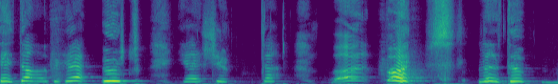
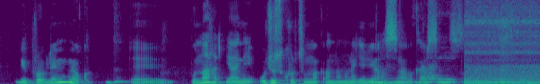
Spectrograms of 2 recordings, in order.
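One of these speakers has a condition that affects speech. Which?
The first: cerebral palsy; physical therapy since early childhood.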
